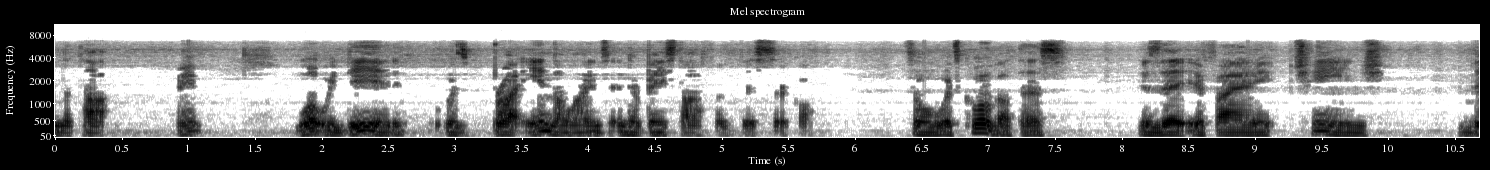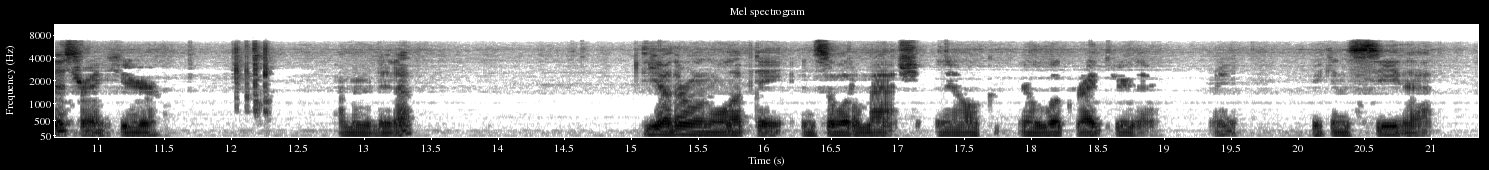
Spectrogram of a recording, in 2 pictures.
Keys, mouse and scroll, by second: 0.9 click, 5.2 click, 6.3 middle click, 7.4 click, 9.2 click, 10.6 click, 12.0 KP_1, 12.1 Return, 14.5 click, 17.3 click, 19.6 right click, 20.8 middle click, 21.2 right click.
